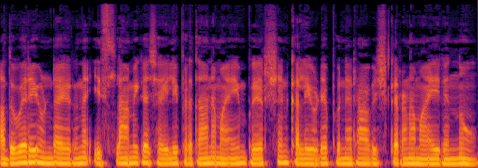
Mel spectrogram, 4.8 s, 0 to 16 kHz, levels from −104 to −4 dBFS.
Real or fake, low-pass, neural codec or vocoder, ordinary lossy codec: fake; 14.4 kHz; vocoder, 44.1 kHz, 128 mel bands every 256 samples, BigVGAN v2; MP3, 64 kbps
